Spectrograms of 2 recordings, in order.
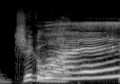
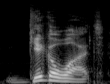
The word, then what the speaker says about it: gigawatt: who mispronounced the gigawatt instead of using the hard G and used the soft G the J sound jigawatt is kind of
